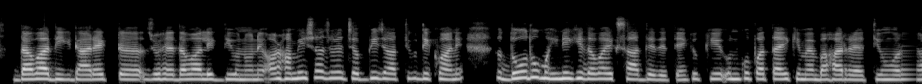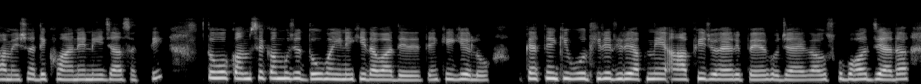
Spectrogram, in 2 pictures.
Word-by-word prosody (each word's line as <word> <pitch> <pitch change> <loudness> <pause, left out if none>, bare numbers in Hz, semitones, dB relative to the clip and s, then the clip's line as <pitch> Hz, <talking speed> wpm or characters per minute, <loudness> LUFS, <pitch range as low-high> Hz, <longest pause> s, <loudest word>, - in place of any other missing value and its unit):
दवा 235 +4 +6
दी 230 -1 -1
डायरेक्ट 230 +1 0 0.3
जो 240 - +1
है 230 -1 +1
दवा 230 +1 +2
लिख 235 -2 0
दी 235 - -2
उन्होंने 225 -1 -2
और 245 +3 -1
हमेशा 285 +4 +2
जो 285 -1 -2
है 290 - 0
जब 255 -3 -1
भी 285 +3 0
जाती 260 0 -3
हूँ 270 - -4
दिखवाने 245 -2 -1 0.3
तो 300 - -2
2-2 305 +5 +3
महीने 265 0 +4
की 285 +1 +2
दवा 255 0 0
एक 255 - -1
साथ 240 -2 -1
देते 215 -2 -5
हैं, 210 +1 -5
क्योंकि 250 +1 -5
उनको 250 +2 0
पता 245 0 0
है 245 0 +3
कि 245 0 -5
मैं 230 -1 -1
बाहर 225 0 0
रहती 215 0 -4
हूँ 225 0 -1
और 220 - -1 0.2
हमेशा 225 +1 -2
दिखवाने 225 -1 -2
नहीं 225 0 -1
जा 220 0 -1
सकती। 275 - -8 0.4
तो 295 -1 +4
वो 290 - +4
कम 265 -2 +3
से 295 - +1
कम 275 0 +2
मुझे 275 0 +3
2 250 +1 +2
महीने 240 -1 +2
की 250 - 0
दवा 215 -1 +2
दे 205 0 -2
देते 200 +1 -7
हैं 220 - -5
कि 245 - -1
ये 240 - +5
लो, 205 -1 -4 0.4
कहते 265 +1 +2
हैं 275 - +6
कि 275 - +1
वो 265 0 +2
धीरे-धीरे 255 0 +2
अपने 250 +1 +1
आप 235 -1 0
ही 260 - +4
जो 235 0 +1
है 225 0 +1
रिपेयर 215 -1 -2
हो 225 -2 -2
जाएगा। 210 0 -3
उसको 235 +3 -5
बहुत 240 0 0
ज़्यादा 240 +1 +2
240 Hz, 240 wpm, -19 LUFS, 225-255 Hz, 0.4 s, दवा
